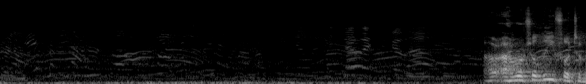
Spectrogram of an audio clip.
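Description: Children chatter quietly outdoors.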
